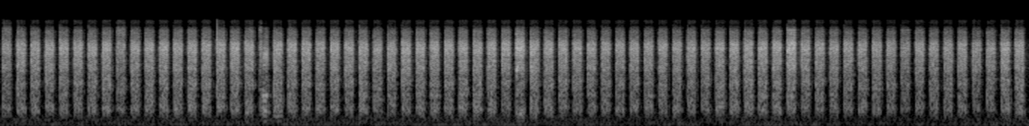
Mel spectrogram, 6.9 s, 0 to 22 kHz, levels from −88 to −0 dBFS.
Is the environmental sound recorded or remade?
recorded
